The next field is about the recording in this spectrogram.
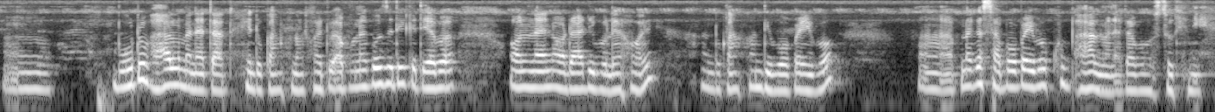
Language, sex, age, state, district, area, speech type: Assamese, female, 45-60, Assam, Jorhat, urban, spontaneous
